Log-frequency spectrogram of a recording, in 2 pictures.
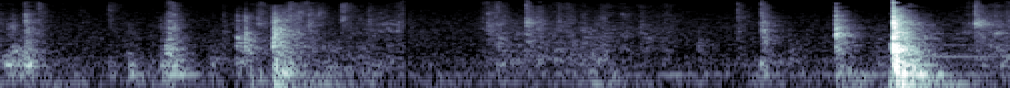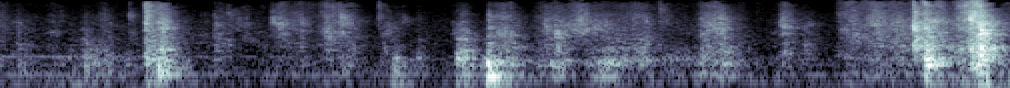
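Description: Cardboard boxes scrape and thump as they are shifted.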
